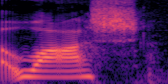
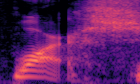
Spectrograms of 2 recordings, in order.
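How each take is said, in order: First: The word is said without an r sound. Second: The word is said with an r sound. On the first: The speaker calls it right. "I used to say wash" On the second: The speaker calls it wrong.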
